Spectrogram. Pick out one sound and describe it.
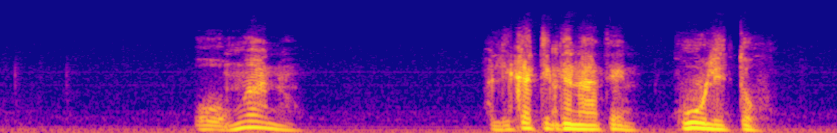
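A man speaks close by in surprise.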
